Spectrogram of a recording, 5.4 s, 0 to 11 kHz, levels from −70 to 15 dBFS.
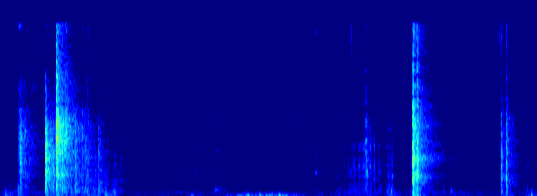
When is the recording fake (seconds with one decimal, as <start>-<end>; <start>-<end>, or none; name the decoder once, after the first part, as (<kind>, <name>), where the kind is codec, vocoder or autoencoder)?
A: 2.3-3.3 (vocoder, Vocos)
